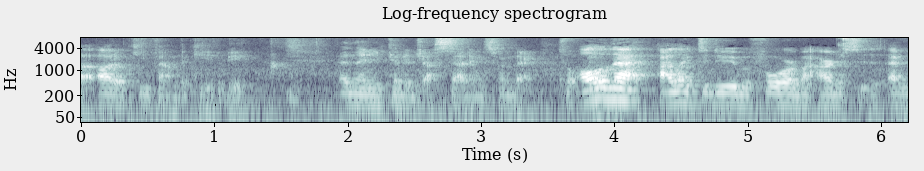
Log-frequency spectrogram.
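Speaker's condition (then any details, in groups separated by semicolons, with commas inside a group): No condition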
